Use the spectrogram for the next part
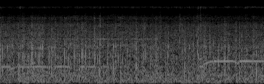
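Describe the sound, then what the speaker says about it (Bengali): Heavy rain pours steadily onto a street where water is pooling, a dense, constant hiss of drops that stays close and loud throughout with no voices. "তো চরম বৃষ্টি পড়ছে, বাড়ি যাচ্ছিলাম"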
